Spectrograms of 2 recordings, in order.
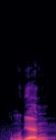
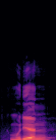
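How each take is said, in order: Both takes have the same delivery.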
